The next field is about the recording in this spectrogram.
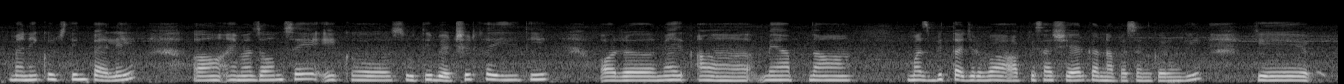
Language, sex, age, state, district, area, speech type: Urdu, female, 30-45, Maharashtra, Nashik, urban, spontaneous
